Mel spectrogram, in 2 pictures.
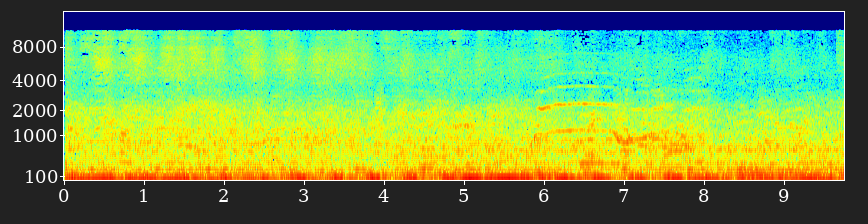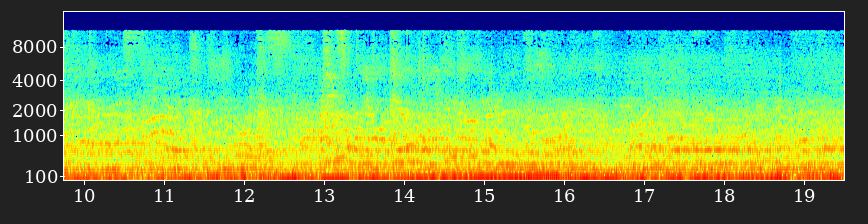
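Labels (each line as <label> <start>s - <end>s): Loud but muffled dance music playing from various distant sources. 0.0s - 19.5s
People are yelling loudly on a street. 5.8s - 9.0s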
